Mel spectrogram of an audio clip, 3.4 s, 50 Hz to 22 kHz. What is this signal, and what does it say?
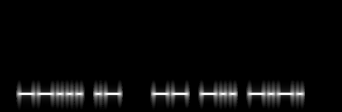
Morse code, heard as a keyed tone, about 25 wpm, 700 Hz. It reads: 7A MDC
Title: Field Day Exchanges Encore - 25wpm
